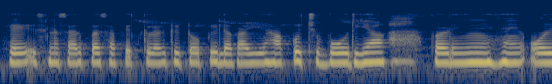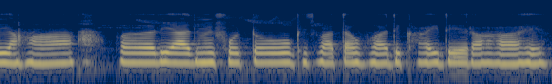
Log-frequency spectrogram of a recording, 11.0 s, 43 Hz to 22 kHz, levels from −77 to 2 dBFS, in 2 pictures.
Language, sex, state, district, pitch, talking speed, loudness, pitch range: Hindi, female, Bihar, Purnia, 215 Hz, 150 wpm, -25 LUFS, 210-220 Hz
